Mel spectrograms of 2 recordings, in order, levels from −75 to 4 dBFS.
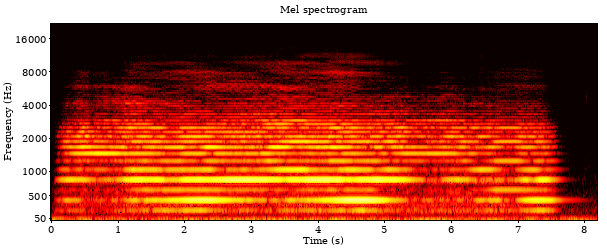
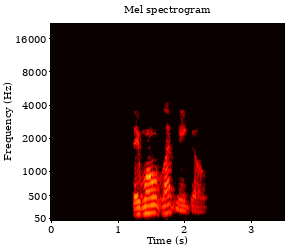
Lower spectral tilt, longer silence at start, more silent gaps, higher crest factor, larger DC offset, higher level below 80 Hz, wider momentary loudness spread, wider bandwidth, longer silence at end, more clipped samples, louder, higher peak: second, -4 dB/octave vs -10 dB/octave; second, 0 s vs 1.25 s; neither; second, 14 dB vs 22 dB; neither; first, -42 dBFS vs -82 dBFS; second, 12 LU vs 16 LU; first, 10.5 kHz vs 4.5 kHz; second, 0.15 s vs 1.2 s; neither; first, -13 LUFS vs -33 LUFS; first, 0 dBFS vs -16 dBFS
